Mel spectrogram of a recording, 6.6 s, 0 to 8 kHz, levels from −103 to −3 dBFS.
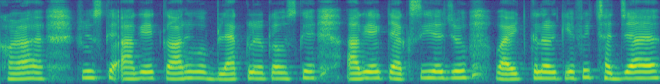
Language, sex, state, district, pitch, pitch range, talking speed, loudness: Hindi, female, Chhattisgarh, Sukma, 220 Hz, 200-225 Hz, 245 wpm, -18 LUFS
